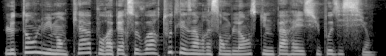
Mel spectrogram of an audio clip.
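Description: Mellow-voiced woman narrating a novel. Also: mid-range voice, steady tone, dry recording, clean studio sound. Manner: measured, literary.

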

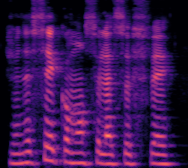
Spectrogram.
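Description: A woman's voice: on the low side, fairly even intonation, moderate pace, pushed and bright. A woman voicing a stern, scornful old miser uncle who talks in a curt, impatient way, in an audiobook reading.

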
